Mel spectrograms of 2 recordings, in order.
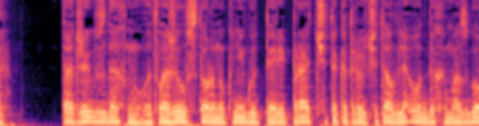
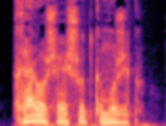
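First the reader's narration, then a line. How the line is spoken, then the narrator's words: Tired sigh. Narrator (Russian): Убер устало вздохнул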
